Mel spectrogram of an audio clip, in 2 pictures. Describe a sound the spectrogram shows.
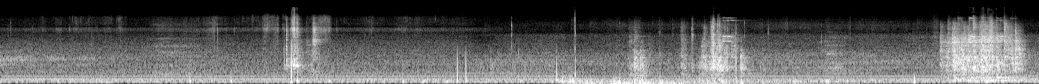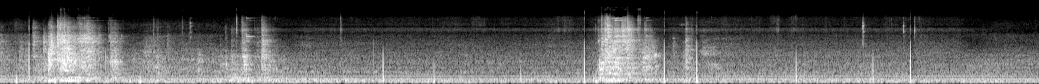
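A heavy machine's engine idles with a steady low hum.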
